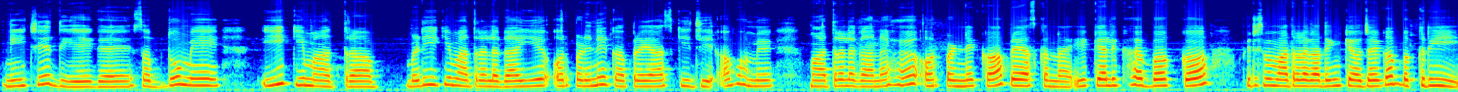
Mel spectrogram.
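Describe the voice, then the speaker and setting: A woman's voice: on the high side, steady tone, measured pace, darkish tone. A woman teaching a first-grade textbook lesson to young children, patiently sounding out words letter by letter. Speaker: primary school teacher. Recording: dull lo-fi recording.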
